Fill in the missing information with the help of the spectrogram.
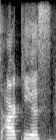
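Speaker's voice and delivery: Arceus with a K sound; hard-C pronunciation. Shown as a demonstration. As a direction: pronounce Arceus "AR-kee-us". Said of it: "I'll just use Arceus".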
